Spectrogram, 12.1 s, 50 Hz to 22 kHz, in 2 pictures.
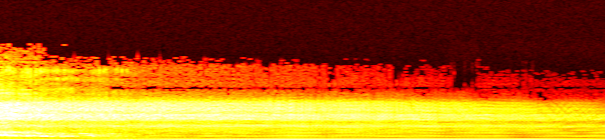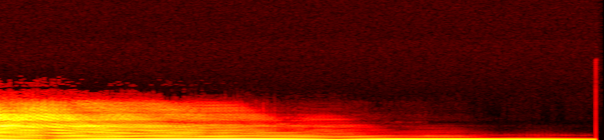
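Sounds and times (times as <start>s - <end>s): distorted electric guitar sustained notes: 0.0s - 12.0s.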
